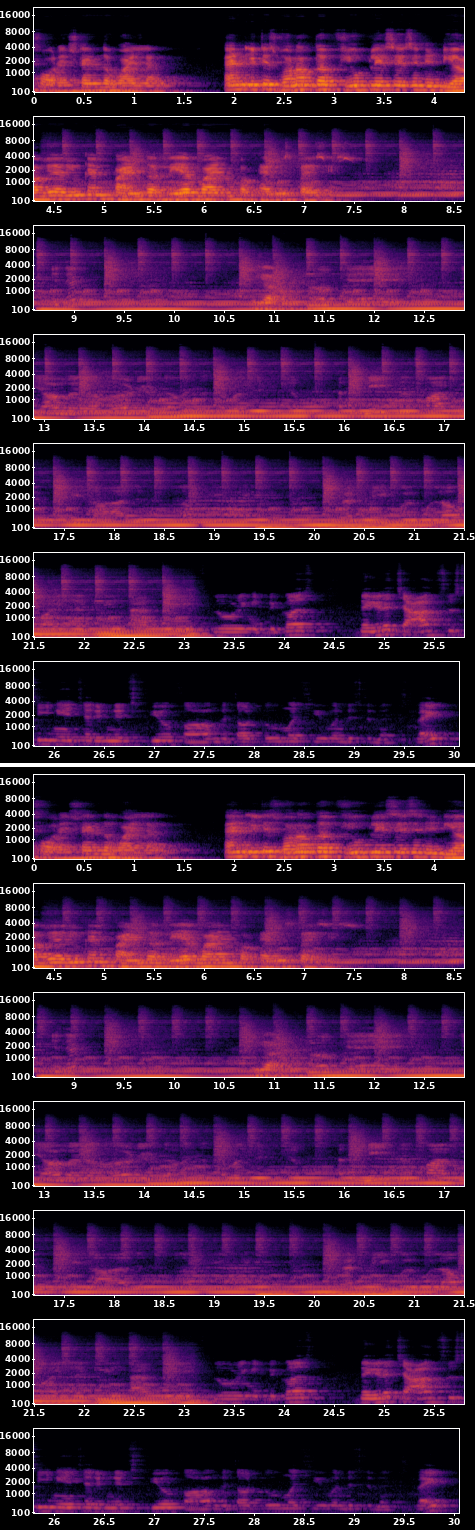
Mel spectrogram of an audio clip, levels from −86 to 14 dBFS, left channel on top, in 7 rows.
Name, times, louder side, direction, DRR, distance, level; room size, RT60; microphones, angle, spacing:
voice 1, 0.0-1.3 1.9-7.5 10.8-11.4, left 3 dB, 65° left, 0.6 m, -22 dB
sound 1, 4.4-23.1, left 1 dB, 30° left, 1.0 m, -29 dB
voice 2, 8.8-9.1 11.3-12.5 12.8-15.6 15.9-19.5 20.3-24.3 24.7-29.9, left 1 dB, 5° left, 0.6 m, -39 dB
5.7 x 3.3 x 2.6 m
head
